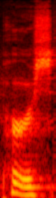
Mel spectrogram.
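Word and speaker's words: Peirce: implication discovered by John shasi which means that purse and yes that is how you pronounce his name is actually the creator of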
